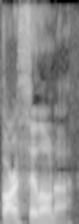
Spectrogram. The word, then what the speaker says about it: Barcelona: the AMC Matador Barcelona, or as it's correctly pronounced, Barcelona.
